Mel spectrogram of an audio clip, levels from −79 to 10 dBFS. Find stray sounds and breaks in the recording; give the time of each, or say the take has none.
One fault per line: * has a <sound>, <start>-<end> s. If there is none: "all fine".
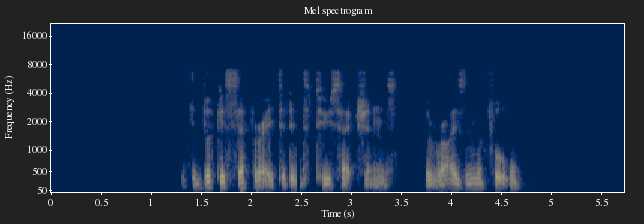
* has a dropout, 2.5-2.5 s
